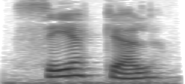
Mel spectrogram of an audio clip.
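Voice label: "sekel", Swedish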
